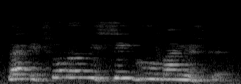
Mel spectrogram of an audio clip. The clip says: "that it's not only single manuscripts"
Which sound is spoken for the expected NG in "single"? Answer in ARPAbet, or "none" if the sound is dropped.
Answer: none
